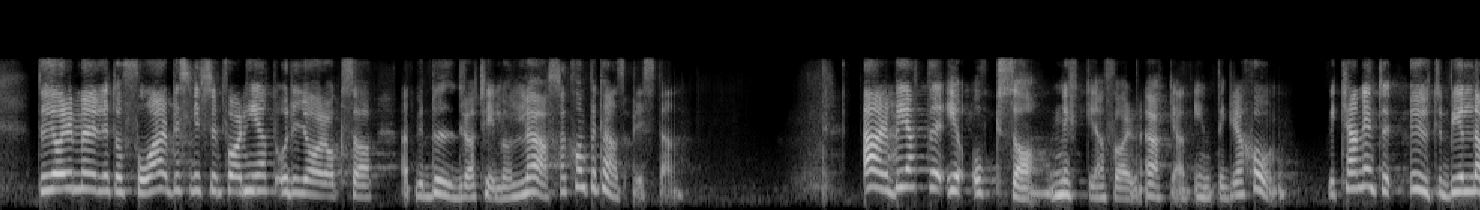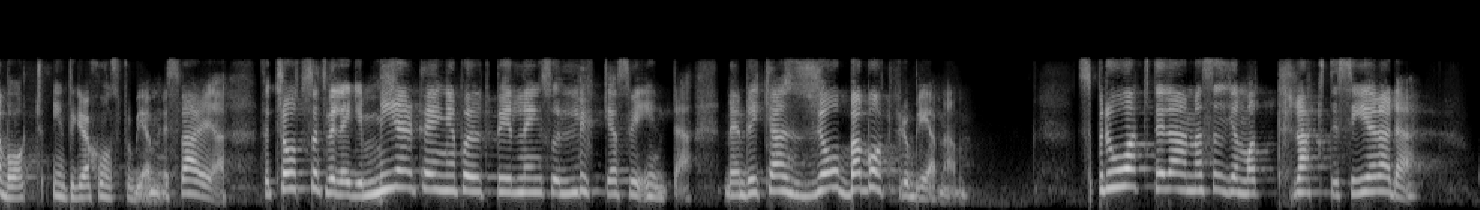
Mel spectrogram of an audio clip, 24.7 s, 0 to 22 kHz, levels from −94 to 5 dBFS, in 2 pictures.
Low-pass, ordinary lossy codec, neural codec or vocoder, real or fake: none; none; codec, 16 kHz, 2 kbps, X-Codec, HuBERT features, trained on general audio; fake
